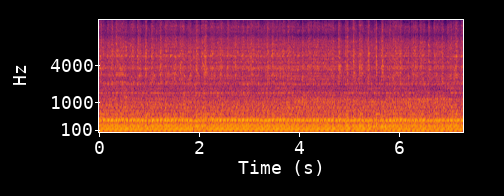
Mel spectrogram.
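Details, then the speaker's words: STL1000 petrol engine misfiring since new from the crate, warm at operating temperature, running about 2000 rpm going down a grade then under load; steady but rough, uneven stumbling beat, fresh fuel didn't help. "Hear the missing. And this is going down a grade. And it'll go up a little bit. Hear the missing and poorly running."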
